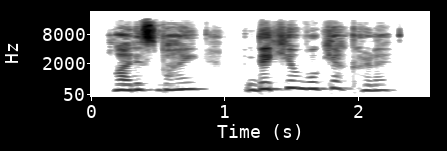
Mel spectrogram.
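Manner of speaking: quavering, trembling, frightened voice. Reading a story aloud, a scared character points something out: trembling voice. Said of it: "لرزتی آواز میں بولی".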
